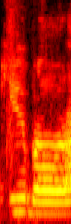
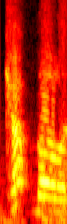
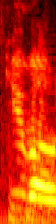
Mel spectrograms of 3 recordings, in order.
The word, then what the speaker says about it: Cubone: Cubone. I'm sorry. I was thinking Cupbone. I Cabone. It's Cubone.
